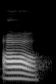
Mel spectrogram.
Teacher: तो जब हम बोलते हैं आ तो पूरा मुंह खोलते हैं हम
